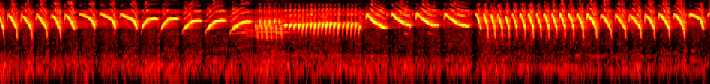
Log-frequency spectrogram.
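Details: Domestic canary singing loudly without pause, used to train other canaries: fast series of downward-sweeping whistled notes, a short buzzy steady trill near the middle, then a rapid stuttering roll of repeated notes and more descending sweeps.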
